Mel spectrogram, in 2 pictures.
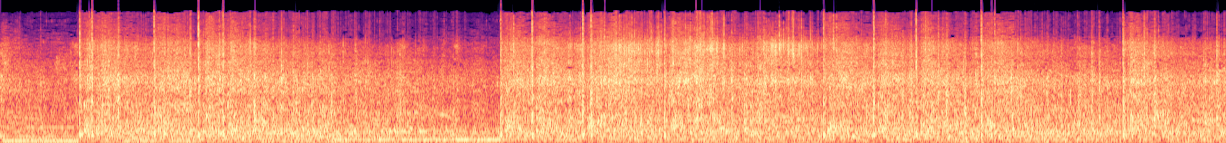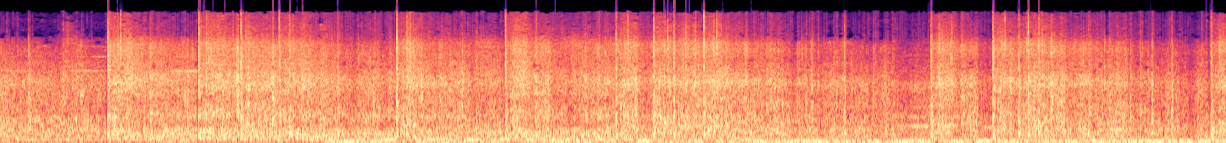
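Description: A fireworks display, with shells bursting and crackling in quick, unbroken succession. The bangs ease off briefly near the middle and then build again.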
